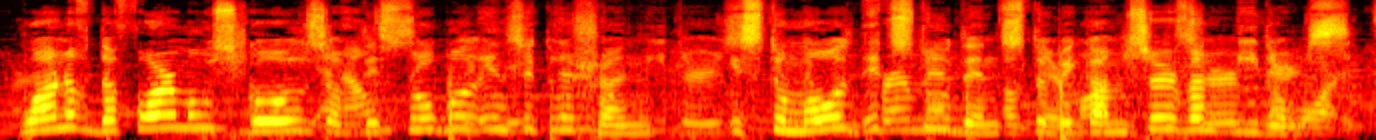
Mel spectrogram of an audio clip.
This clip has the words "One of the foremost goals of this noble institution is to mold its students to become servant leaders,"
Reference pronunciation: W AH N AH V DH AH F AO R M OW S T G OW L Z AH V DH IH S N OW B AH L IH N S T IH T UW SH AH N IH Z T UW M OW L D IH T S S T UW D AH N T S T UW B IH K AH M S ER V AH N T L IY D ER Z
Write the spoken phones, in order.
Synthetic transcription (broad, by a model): W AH N AH V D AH F AO R M OW S T G OW L S AH V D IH S N OW B AH L IH N S T IH T UW SH AH N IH S T UW M OW L D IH T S S T UW D AH N T S T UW B IH K AH M S ER V AH N T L IY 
